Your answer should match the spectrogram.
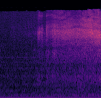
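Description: Sargent Steam vapor steam cleaner's detail tool hissing as it jets steam onto a dirty tennis shoe, the hiss starting just under a second in and building.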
